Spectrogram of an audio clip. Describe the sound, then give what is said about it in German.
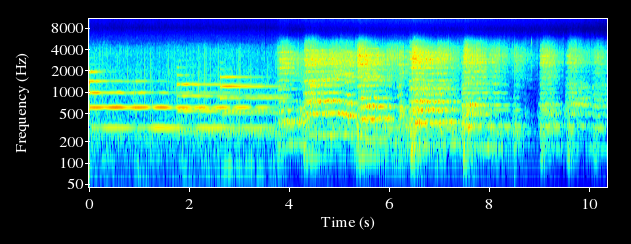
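A clock chime from 1933 German clock advertising plays the opening bars of the Nazi anthem. A few sustained bell tones come first, then a denser run of struck, ringing notes fills the rest of the melody. “Die Kienzle-Werbung arbeitete 1933 ganz unverhüllt mit nationalen Argumentationen und propagierte deutsche Klänge, so die Anfangstakte aus dem Horst-Wessel-Lied, der NS-Hymne.”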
